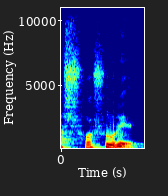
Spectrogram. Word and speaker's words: শ্বশুর: option গুলোর ভিতরে ব ফলার উচ্চারণ হবে না শ্বশুরে দেখেন উচ্চারণ করলে কিন্তু বুঝা যাবেন অশ্ব অশ্ব এখানে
